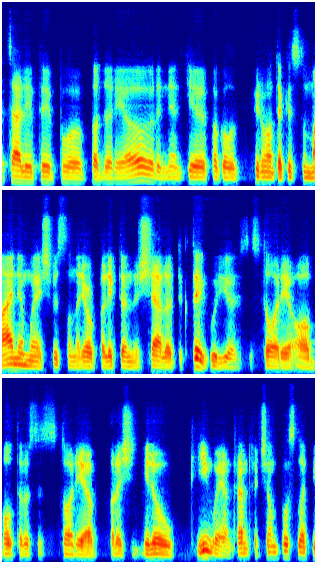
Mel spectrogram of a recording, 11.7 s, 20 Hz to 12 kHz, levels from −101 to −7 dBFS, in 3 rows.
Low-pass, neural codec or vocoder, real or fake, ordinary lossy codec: 10.8 kHz; codec, 24 kHz, 0.5 kbps, DualCodec; fake; AAC, 64 kbps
